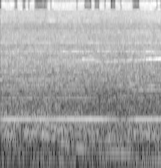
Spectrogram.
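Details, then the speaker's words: Simplicity/Riccar-type vacuum cleaner running with steady motor hum and constant sharp squeal from its slipping drive belt; base plate bent, otherwise quiet. "So there is that. Oh, and it needs a headlight. And you can hear the belt squealing."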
